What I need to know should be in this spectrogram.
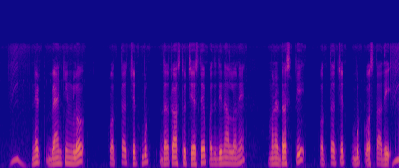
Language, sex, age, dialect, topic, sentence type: Telugu, male, 18-24, Southern, banking, statement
